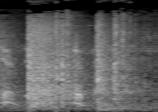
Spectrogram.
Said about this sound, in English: Now, wait till I smash this old rusty padlock.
